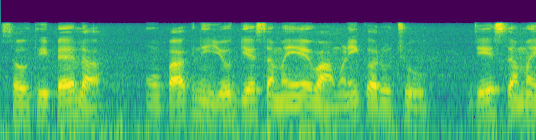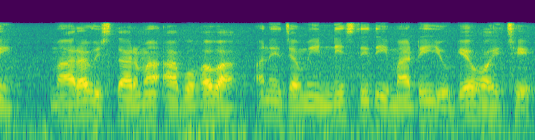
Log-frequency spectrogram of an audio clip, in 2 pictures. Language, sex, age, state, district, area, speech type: Gujarati, male, 18-30, Gujarat, Kheda, rural, spontaneous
